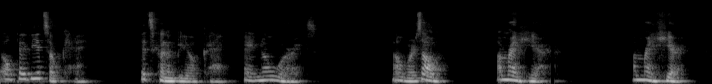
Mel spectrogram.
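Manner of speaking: soft, soothing, comforting voice. Demonstrating a warm presence comforting a little one, in a soothing voice. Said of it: "There's a soothing voice".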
